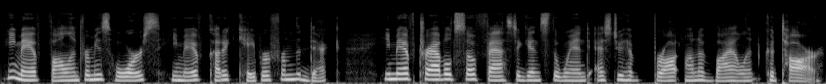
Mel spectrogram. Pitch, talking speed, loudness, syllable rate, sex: 195 Hz, 240 wpm, -19 LUFS, 5.2 syllables/s, female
